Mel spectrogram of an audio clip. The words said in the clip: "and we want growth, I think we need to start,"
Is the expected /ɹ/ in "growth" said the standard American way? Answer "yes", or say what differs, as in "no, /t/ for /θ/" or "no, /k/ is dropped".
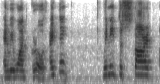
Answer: yes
